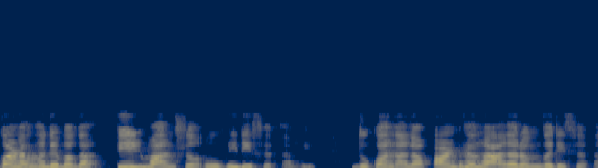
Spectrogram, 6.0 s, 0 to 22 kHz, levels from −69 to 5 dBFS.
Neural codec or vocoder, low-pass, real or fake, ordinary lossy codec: autoencoder, 22.05 kHz, a latent of 192 numbers a frame, VITS, trained on one speaker; 7.2 kHz; fake; none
